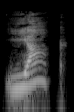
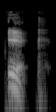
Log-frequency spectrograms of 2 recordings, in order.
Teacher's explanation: the compound base undergoes vowel gradation, we've talked about that before, and becomes less colorful, dropping from yak to ik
